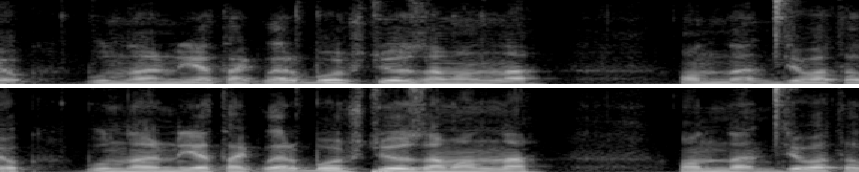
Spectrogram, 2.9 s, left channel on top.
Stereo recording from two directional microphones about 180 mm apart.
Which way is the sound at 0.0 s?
60° right (ahead or behind).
